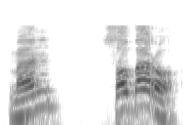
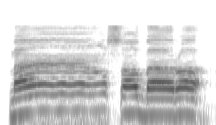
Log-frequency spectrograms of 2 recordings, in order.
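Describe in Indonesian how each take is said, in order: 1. Bunyi n dibaca jelas. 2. Bunyi n dibaca samar.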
